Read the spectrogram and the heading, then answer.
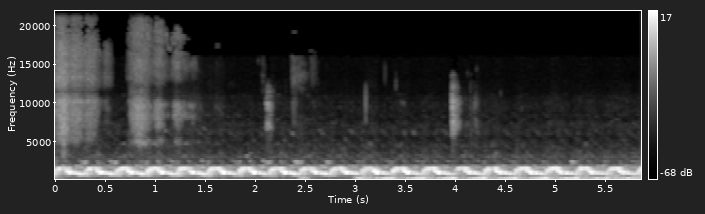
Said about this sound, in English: Turn the siren up. It's getting weird.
